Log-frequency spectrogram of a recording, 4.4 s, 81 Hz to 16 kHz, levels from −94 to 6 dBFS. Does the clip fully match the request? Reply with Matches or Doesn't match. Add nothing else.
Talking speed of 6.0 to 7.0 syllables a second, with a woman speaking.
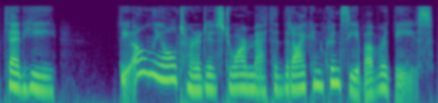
Matches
